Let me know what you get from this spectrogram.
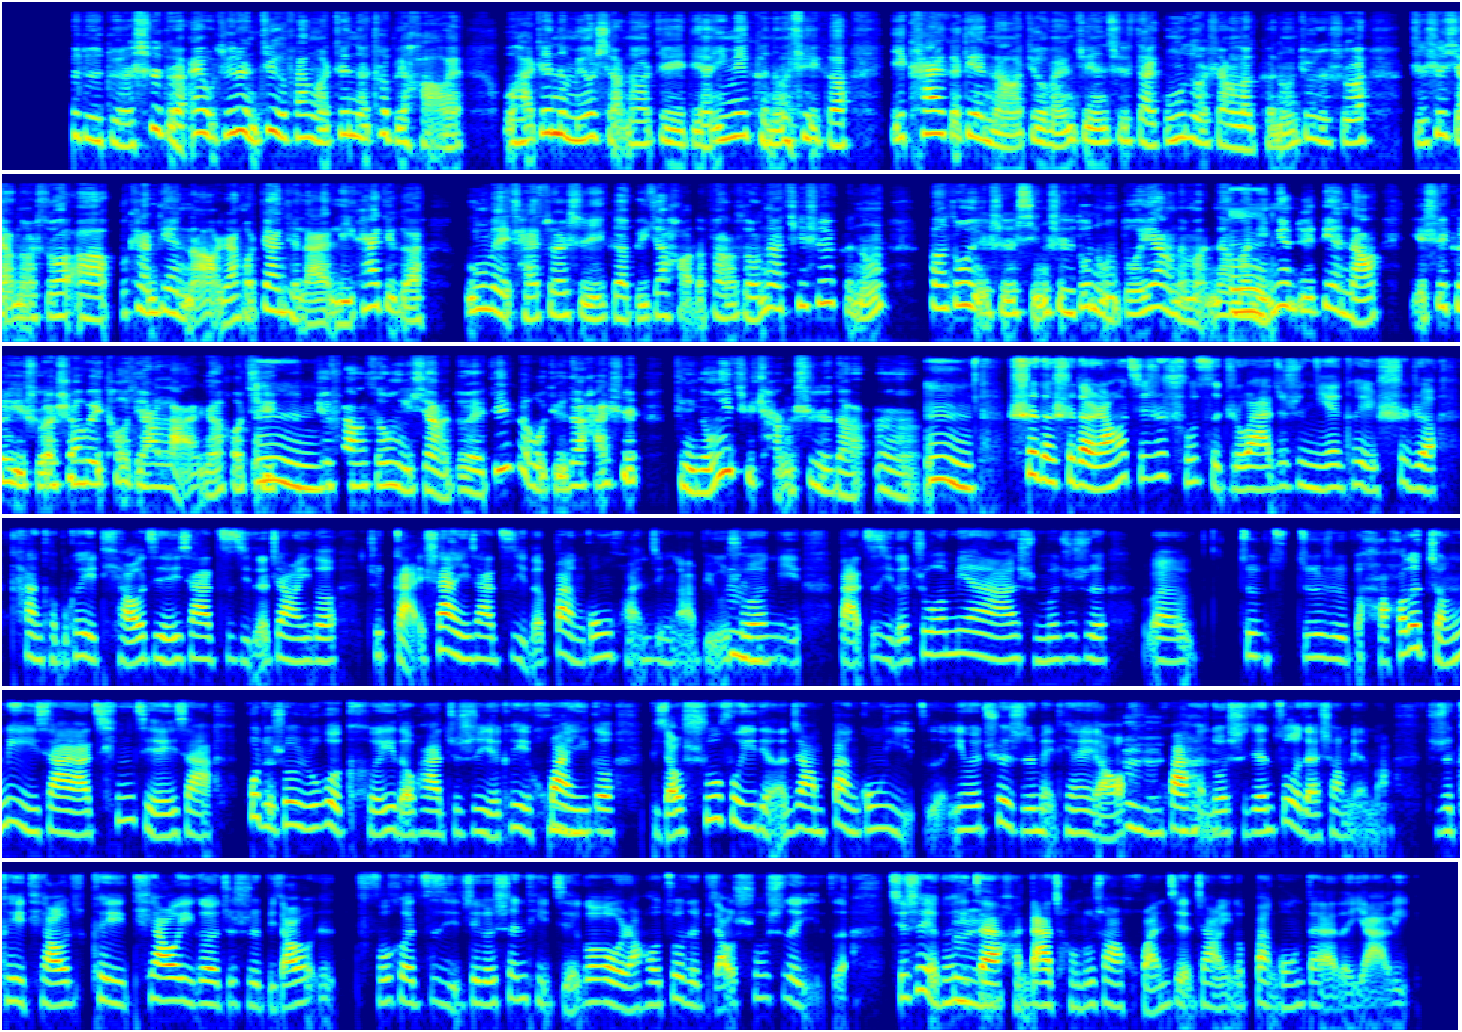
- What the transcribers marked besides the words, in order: laughing while speaking: "这个"
- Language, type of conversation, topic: Chinese, advice, 我怎样才能马上减轻身体的紧张感？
